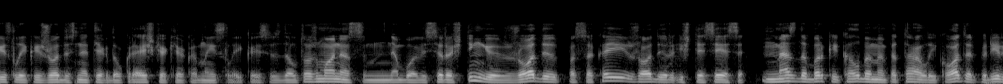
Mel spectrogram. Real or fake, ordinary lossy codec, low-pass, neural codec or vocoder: real; AAC, 48 kbps; 7.2 kHz; none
